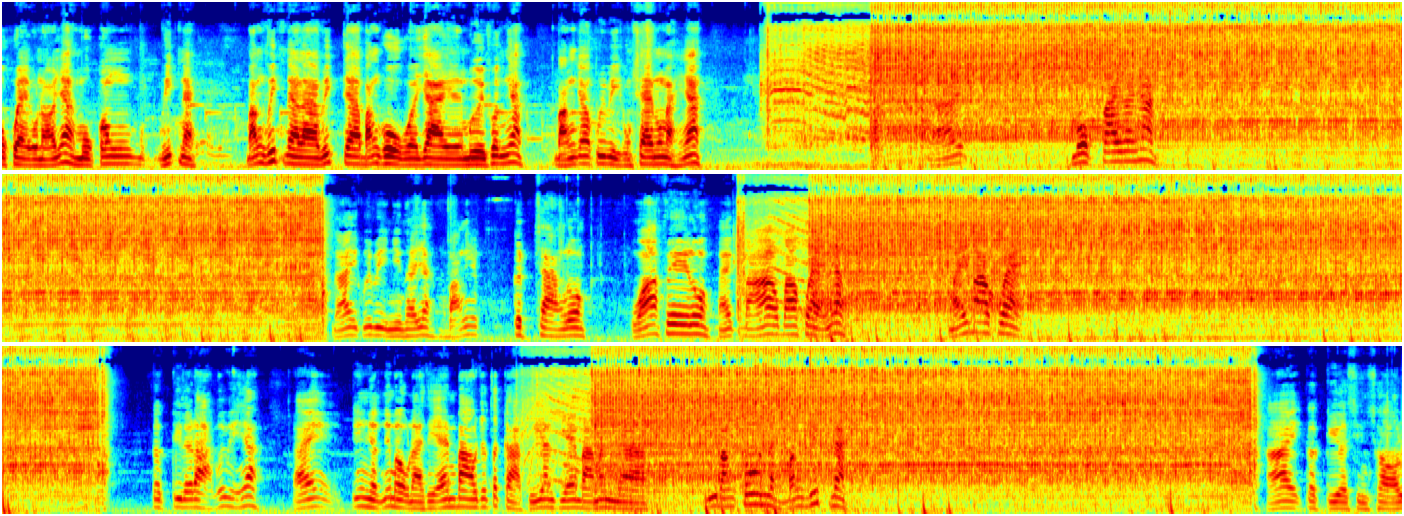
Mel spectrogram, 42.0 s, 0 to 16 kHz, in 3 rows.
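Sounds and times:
impact wrench motor whine: 0:07.6 - 0:17.3, 0:21.4 - 0:29.1, 0:33.2 - 0:40.6.

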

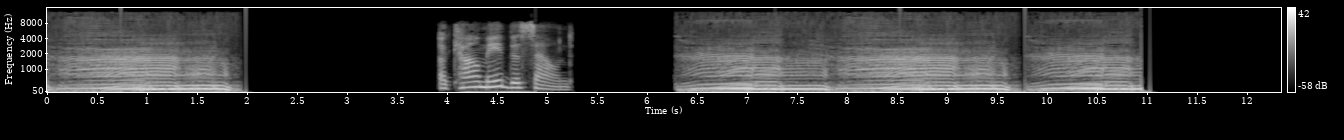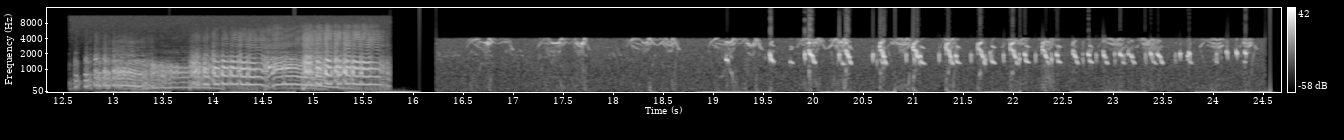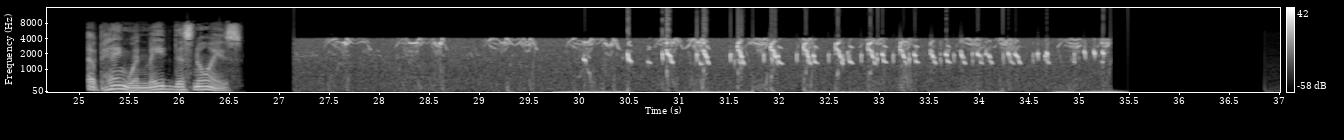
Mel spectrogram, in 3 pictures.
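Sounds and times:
cow mooing: 0:00.0 - 0:02.0, 0:06.3 - 0:11.0
high penguin calls: 0:12.6 - 0:15.8.

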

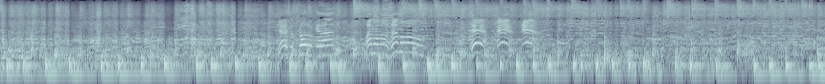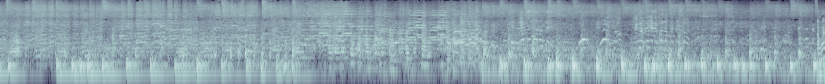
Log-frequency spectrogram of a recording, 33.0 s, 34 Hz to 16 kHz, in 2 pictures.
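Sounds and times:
crowd voices: 0:00.0 - 0:33.0
live brass band with trumpets: 0:00.0 - 0:33.0.

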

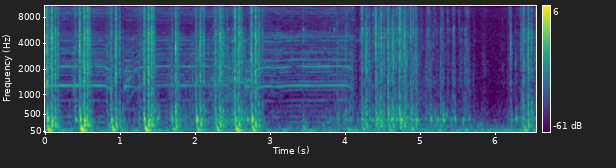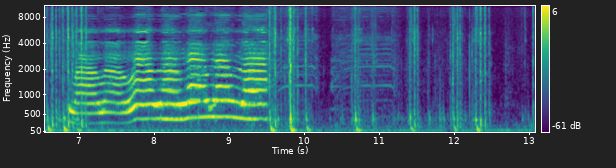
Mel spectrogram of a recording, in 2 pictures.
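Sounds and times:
clicks and taps handling plastic toy: 0:00.0 - 0:07.3, 0:09.2 - 0:13.0.

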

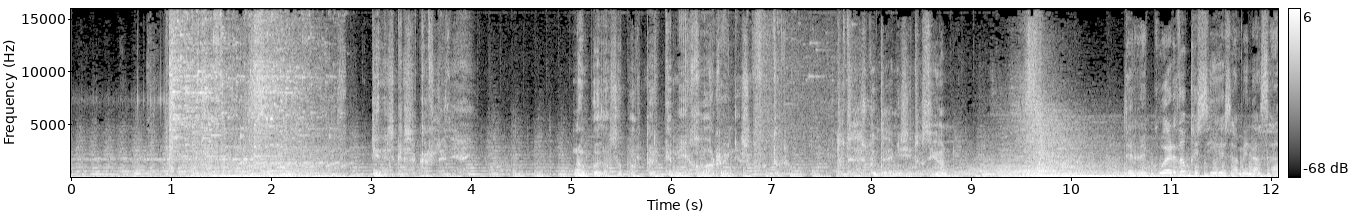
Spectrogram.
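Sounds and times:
trailer music with steady tones: 0:00.0 - 0:12.0.

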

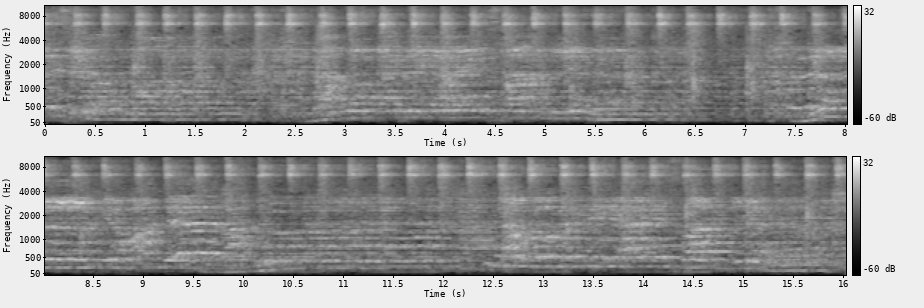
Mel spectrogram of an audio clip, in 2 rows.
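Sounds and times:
choir singing a hymn: 0:00.0 - 0:16.0
tambourine beat: 0:00.0 - 0:16.0.

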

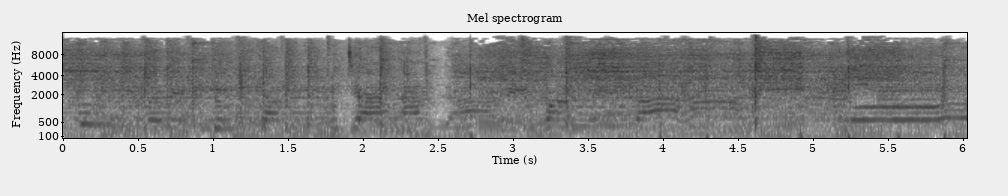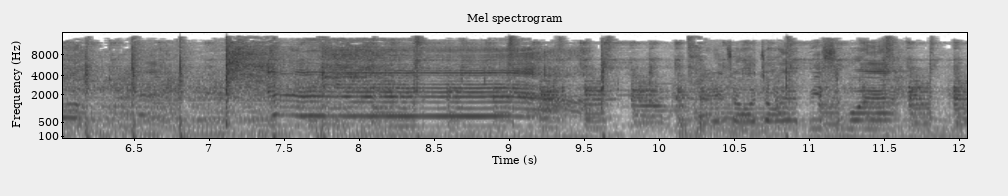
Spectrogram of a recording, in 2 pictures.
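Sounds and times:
drum kit beat: 0:00.0 - 0:12.0
electric guitar: 0:00.0 - 0:12.0
man singing: 0:00.0 - 0:12.0.

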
